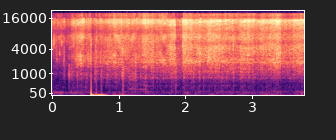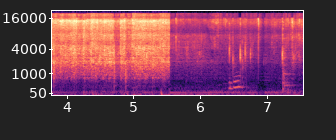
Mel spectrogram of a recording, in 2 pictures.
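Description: Onions and fenugreek fry in a pan with a loud, steady sizzle and scattered stirring clicks, then the sizzle drops to a quieter crackle while a voice speaks briefly near the end.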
